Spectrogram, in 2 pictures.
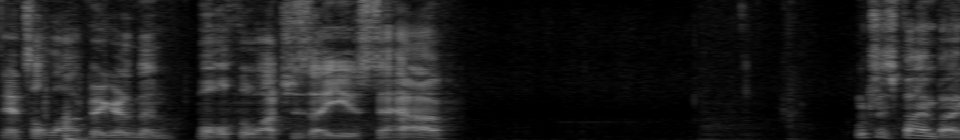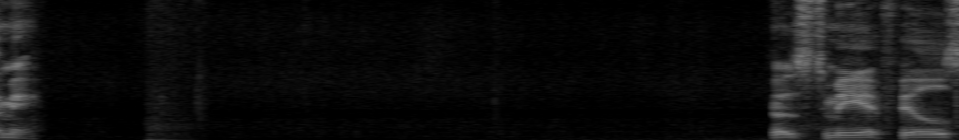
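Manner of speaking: speaking while chewing, mouth full. Talking about a new watch with candy in mouth: talking with candy in mouth. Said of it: "I've got Starburst in my mouth".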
